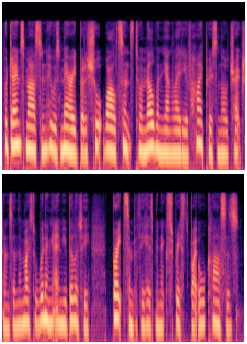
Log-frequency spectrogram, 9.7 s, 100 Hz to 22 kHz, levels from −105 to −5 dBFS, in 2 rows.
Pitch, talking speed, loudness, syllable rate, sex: 185 Hz, 205 wpm, -20 LUFS, 6.0 syllables/s, female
